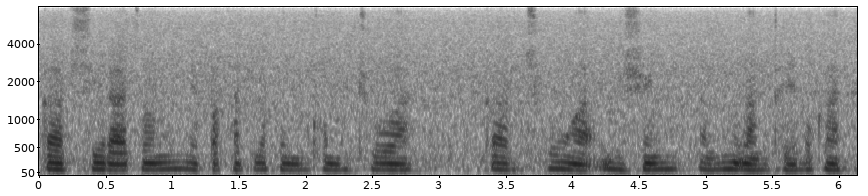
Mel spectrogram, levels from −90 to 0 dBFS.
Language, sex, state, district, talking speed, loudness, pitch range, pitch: Mizo, male, Mizoram, Aizawl, 185 wpm, -21 LUFS, 100-115 Hz, 105 Hz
